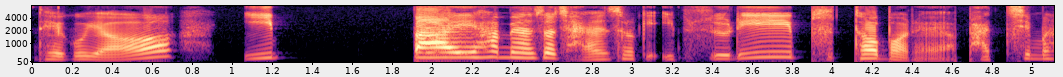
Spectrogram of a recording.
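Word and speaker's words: いっぱい: 이빠이 하면서 자연스럽게 입술이 붙어버려요. 받침을 하는 순간부터 입술이 붙습니다. 네, 이빠이라고 세 박자로 발음하시면 안 돼요. 지금은 글자가 4개, 4박자로 발음하셔야 돼요.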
